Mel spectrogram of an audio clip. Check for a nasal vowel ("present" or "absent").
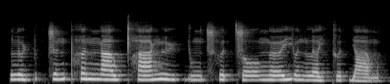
absent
